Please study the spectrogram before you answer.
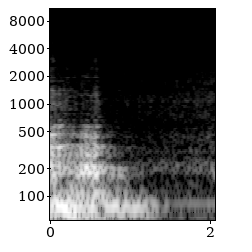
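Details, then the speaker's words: Subaru Impreza that had been sitting and started then would not restart, fuel gauge very low (owner suspects low fuel): heavy uneven rumble sagging and dying within a second or two, barely running on a severe misfire and stalling. "a very bad misfire he's got a very bad news fire yeah it sounds like he's got a very bad misfire"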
